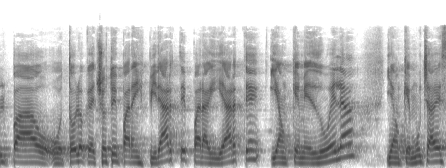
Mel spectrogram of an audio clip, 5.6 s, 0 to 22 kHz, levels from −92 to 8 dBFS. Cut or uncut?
cut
